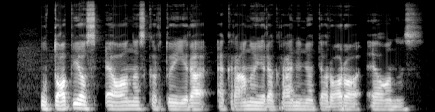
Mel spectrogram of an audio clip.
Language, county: Lithuanian, Kaunas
